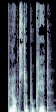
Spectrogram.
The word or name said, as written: blomsterbuket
